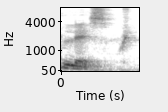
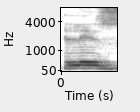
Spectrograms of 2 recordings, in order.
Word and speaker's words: le: Then the last one, the last D is le. Le, as if you want to smile. Le. You see? Le. Le. It's not less. It is not less, ladies and gentlemen. It is le.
